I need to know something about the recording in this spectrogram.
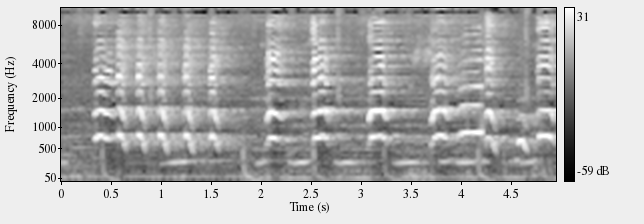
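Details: A siamang at Faunaland Ancol zoo in North Jakarta, amid tall trees, gives loud, repeated whooping calls with booming low notes between rising hoots.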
